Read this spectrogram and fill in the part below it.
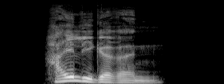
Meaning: inflection of heilig: 1. strong genitive masculine/neuter singular comparative degree 2. weak/mixed genitive/dative all-gender singular comparative degree
- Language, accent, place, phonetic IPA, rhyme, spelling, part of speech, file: German, Germany, Berlin, [ˈhaɪ̯lɪɡəʁən], -aɪ̯lɪɡəʁən, heiligeren, adjective, De-heiligeren.ogg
